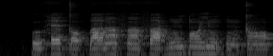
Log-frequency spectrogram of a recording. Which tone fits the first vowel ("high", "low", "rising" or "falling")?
low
